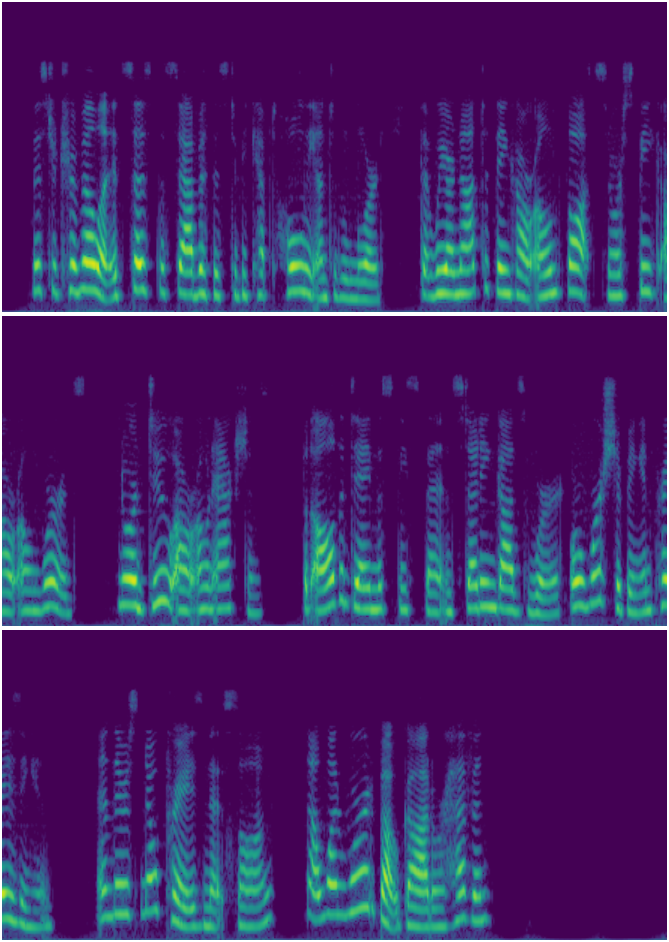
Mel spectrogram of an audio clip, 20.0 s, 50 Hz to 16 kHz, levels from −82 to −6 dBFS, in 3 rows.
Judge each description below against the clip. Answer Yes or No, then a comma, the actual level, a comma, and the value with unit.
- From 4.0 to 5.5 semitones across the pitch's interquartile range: Yes, average, 4.3 semitones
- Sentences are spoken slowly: No, average, 190 wpm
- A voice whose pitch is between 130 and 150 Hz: No, very high, 265 Hz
